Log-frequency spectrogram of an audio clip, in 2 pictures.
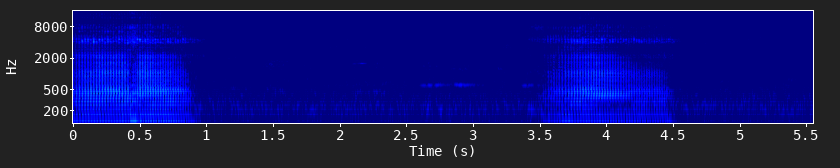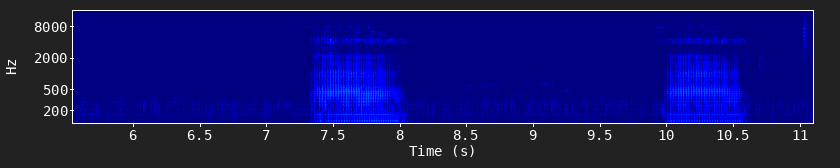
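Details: Loud, vibrating snores from a sleeping dog at a regular pace of about 18 breaths a minute, with quiet pauses between: snoring.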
